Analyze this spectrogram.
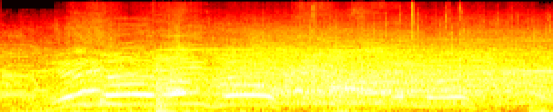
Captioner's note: crowd cheering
